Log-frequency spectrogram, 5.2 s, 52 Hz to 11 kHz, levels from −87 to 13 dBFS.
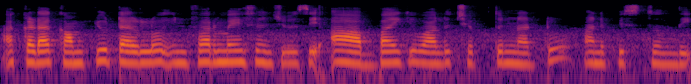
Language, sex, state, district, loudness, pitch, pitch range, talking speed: Telugu, female, Andhra Pradesh, Srikakulam, -27 LUFS, 205 Hz, 200-215 Hz, 105 wpm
